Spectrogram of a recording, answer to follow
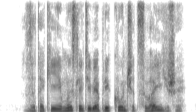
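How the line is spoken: Quiet mutter. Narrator (Russian): тихонько пробормотал третий

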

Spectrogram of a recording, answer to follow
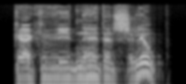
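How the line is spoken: Smirking grunt. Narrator (Russian): хмыкнул Аддарио Бах

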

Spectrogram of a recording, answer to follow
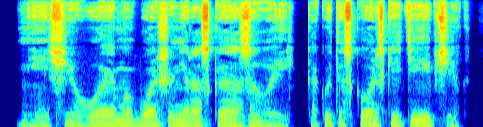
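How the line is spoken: Whispered in ear. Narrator (Russian): шепнул я Эрли на ухо

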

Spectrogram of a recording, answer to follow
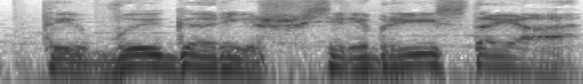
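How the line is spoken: Roaring. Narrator (Russian): проревел он

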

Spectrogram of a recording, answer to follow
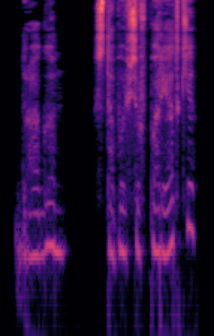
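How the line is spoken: Quiet question. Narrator (Russian): спросила тихо

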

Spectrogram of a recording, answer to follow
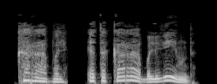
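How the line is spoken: Excited girl's whisper. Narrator (Russian): взволнованно прошептала девушка

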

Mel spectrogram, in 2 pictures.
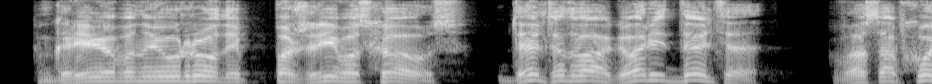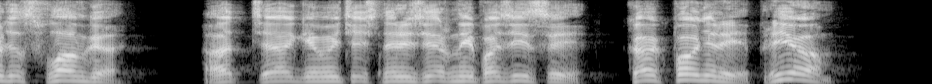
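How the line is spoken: Strained yelling over radio. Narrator (Russian): Савельев с красным лицом орал в эфир, напряженно

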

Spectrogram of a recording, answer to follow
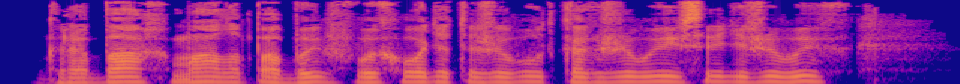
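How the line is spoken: Thin faltering mutter. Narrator (Russian): Тонкий прерывающийся голос бормотал

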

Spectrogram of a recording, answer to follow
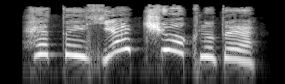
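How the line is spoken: Shrill roommate howling. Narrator (Russian): с визгливыми интонациями взвыла соседка по комнате

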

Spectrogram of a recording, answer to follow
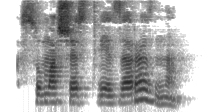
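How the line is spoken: Quiet question. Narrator (Russian): Тихо спросил Этан у подмастерья

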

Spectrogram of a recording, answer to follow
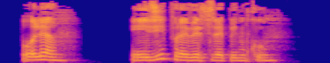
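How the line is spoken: Tired command. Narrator (Russian): устало велела Лика

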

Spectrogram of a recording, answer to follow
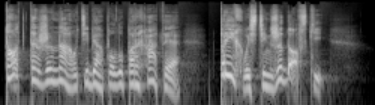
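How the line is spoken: Gleeful hiss. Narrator (Russian): прошипел радостно

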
